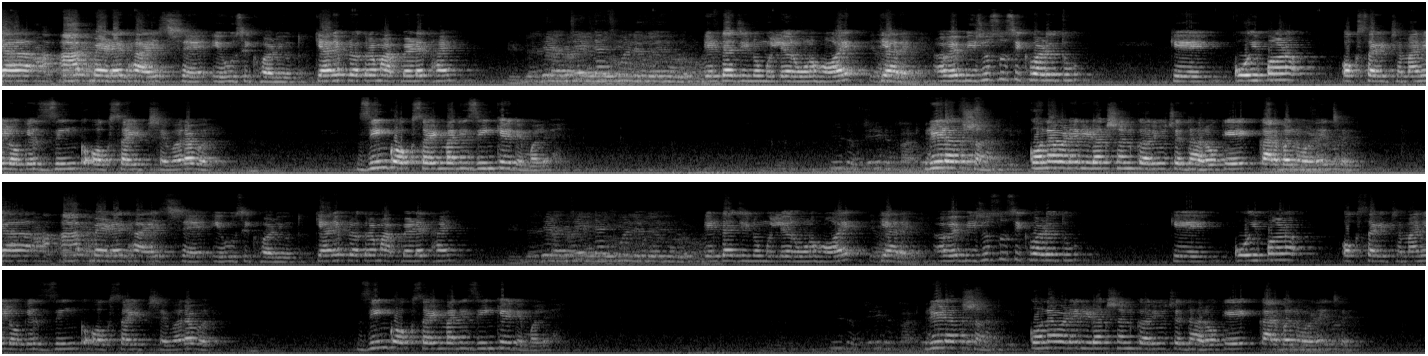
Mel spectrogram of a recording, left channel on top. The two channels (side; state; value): right; quieter; 10.5 dB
